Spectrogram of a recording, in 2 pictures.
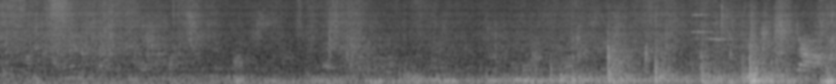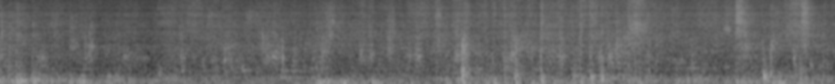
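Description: Nearby spectators murmur in a large echoing hall.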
